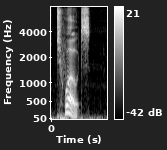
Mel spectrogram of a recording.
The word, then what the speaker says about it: twotes: So I spelled that T-W-O-T-E-S. Is that how you would spell it? Twotes? – Yeah, my spell check just turned it into totes. So, but yes, twotes.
